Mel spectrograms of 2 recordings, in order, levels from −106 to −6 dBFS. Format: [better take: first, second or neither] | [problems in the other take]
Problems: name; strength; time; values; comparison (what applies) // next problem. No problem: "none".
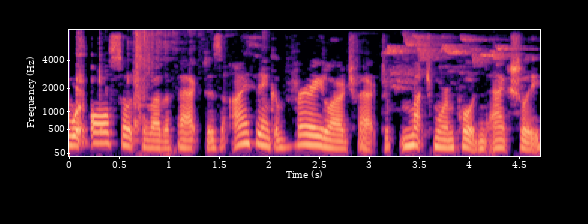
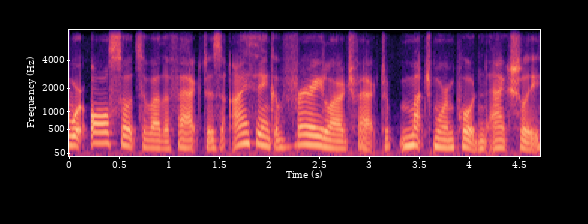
second | noise reduction (classical method Wiener filter)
